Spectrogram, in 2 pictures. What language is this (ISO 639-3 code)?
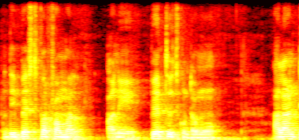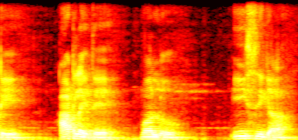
tel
